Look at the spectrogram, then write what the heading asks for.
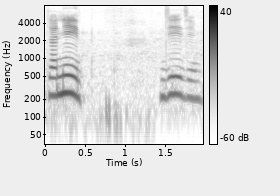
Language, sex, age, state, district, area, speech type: Urdu, female, 18-30, Bihar, Saharsa, rural, spontaneous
